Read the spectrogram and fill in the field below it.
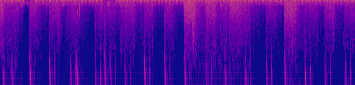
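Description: Horses in a video game clip-clop in a quick, steady rhythm of hoof strikes, close and distinct, with a faint high tone running behind them.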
